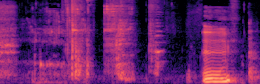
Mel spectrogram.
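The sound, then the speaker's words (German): A bottle being opened: several short glassy clinks and rattles, then a louder burst near the end that sounds like the cap giving way. “Und dann knackt mir das nächste auf hier.”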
